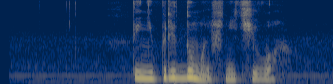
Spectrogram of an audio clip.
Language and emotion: Russian, angry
